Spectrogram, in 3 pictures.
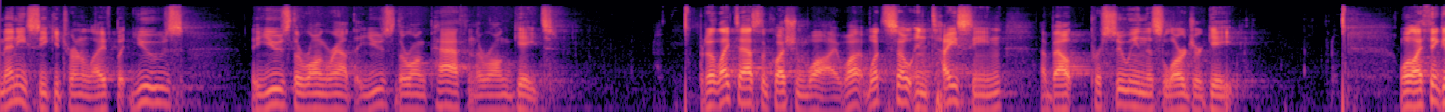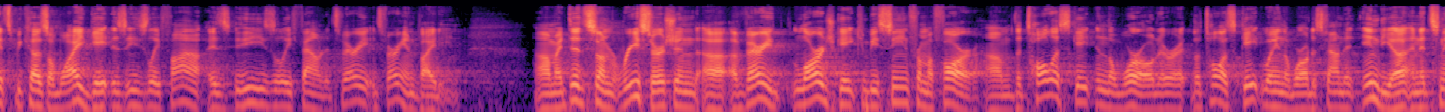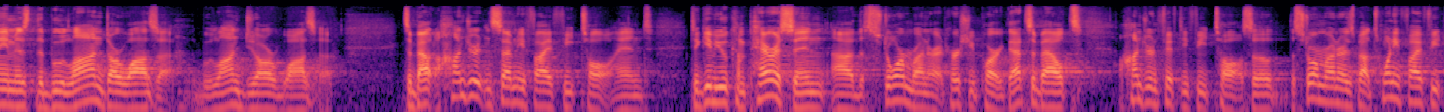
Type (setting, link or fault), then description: setting, large echoing room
